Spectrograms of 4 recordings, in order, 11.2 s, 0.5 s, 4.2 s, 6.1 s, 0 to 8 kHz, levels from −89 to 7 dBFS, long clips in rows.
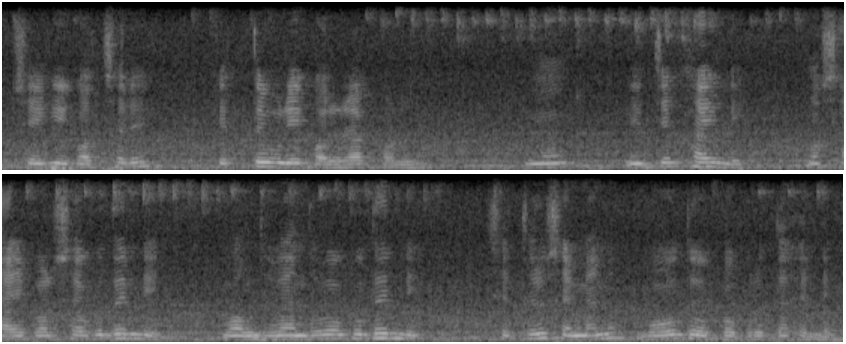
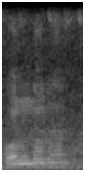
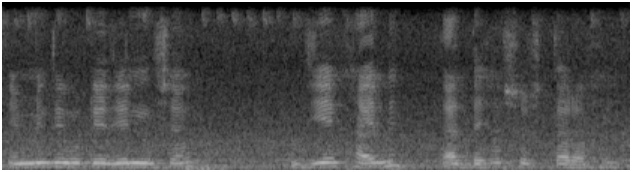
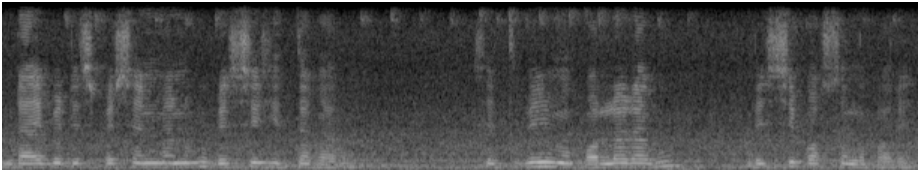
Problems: constant background noise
